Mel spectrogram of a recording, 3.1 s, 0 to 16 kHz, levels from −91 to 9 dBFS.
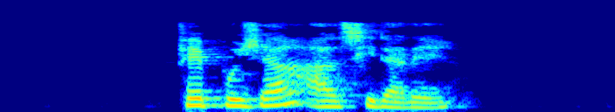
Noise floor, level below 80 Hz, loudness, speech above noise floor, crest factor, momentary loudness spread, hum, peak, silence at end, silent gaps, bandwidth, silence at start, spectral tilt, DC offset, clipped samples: -90 dBFS; -72 dBFS; -29 LUFS; 61 dB; 20 dB; 12 LU; none; -12 dBFS; 0.85 s; none; 7.8 kHz; 0.9 s; -5 dB/octave; under 0.1%; under 0.1%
